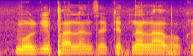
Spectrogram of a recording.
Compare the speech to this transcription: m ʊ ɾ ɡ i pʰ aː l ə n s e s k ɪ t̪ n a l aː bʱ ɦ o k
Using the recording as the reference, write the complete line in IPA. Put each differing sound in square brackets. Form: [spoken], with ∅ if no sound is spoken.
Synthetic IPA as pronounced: m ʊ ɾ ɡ i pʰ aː l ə n s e [∅] k ɪ t̪ n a l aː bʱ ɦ o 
